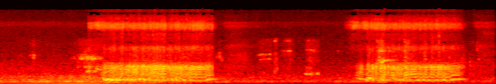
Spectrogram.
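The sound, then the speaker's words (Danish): A flat-faced dog snores loudly while asleep, two long rasping, wheezy inhalations separated by quieter breathing, clear with no talking. “Øh, vi kan lige prøve at høre, der er et klip her fra, øh, hvordan det lyder, når de sover, de her hunde.”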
